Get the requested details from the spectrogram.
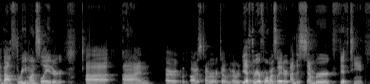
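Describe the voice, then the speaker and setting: A man speaks with a medium pitch. The recording is very clean, with a silent background. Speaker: basketball coach turned pro pickleball player. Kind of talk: podcast interview. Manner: fast.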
